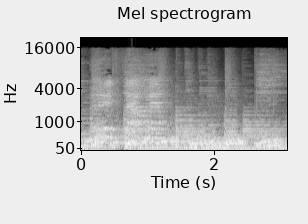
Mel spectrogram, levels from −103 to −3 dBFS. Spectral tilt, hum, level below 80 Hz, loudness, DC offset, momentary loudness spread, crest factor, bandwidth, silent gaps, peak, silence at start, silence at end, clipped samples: -6 dB/octave; none; -20 dBFS; -13 LUFS; under 0.1%; 4 LU; 12 dB; 16 kHz; none; 0 dBFS; 0 s; 0 s; under 0.1%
